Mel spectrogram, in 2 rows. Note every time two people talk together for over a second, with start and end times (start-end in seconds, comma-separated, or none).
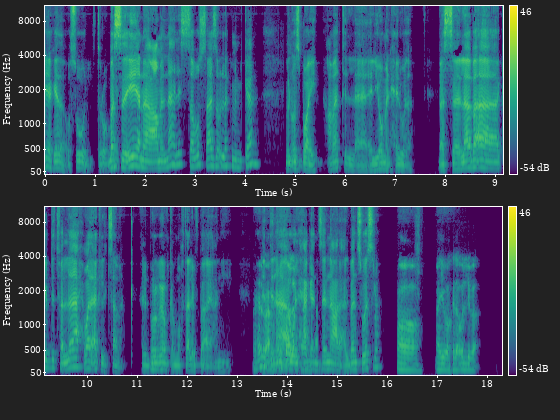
13.5-14.8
